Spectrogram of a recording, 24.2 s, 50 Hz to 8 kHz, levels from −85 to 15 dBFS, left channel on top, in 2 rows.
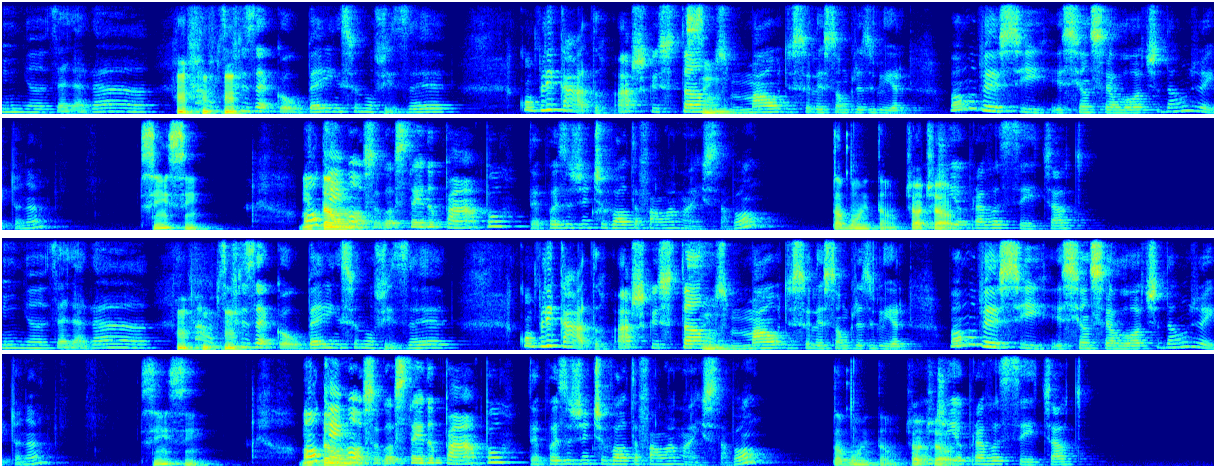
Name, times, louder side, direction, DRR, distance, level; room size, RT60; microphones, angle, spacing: voice 1, 0.0-12.6 14.7-19.7 21.2-22.9, right 3 dB, 20° right, 8 dB, 0.8 m, -32 dB
voice 2, 1.8-2.4 7.0-7.3 13.5-14.1 15.1-15.6 20.4-21.6, left 4 dB, 35° left, 13 dB, 0.6 m, -26 dB
8.6 x 5.3 x 5.5 m, 0.65 s
head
